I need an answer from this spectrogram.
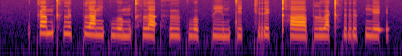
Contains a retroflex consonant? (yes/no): no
